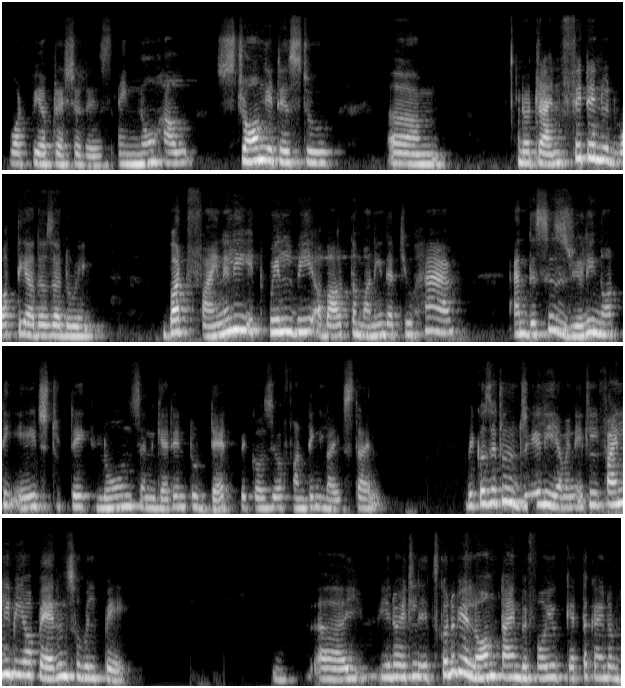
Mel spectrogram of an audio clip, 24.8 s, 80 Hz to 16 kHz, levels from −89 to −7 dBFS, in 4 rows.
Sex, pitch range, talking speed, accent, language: female, 185-235 Hz, 200 wpm, Indian, English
